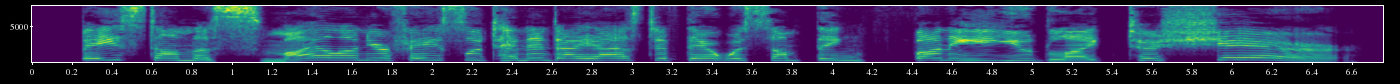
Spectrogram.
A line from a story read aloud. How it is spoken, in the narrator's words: bellowed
